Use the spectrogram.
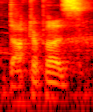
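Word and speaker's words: Dr. Puzz: it is DRZ but you're supposed to say it as like Dr puz cuz it's supposed to rhyme with an octopus cuz she's an octopus um but like she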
